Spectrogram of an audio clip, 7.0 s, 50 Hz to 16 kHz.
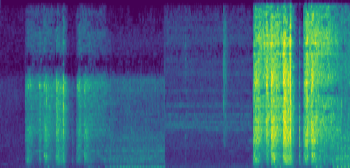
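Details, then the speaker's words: Bajaj Pulsar N160, first start of the day, cold: two starts, each a harsh rattling catch before a fast, uneven idle settles in; odd noise only on first start, origin unknown. "বন্ধুরা, আমার Pulsar N160 বাইকটি দিনের first স্টার্টে engine থেকে একটি অদ্ভুত রকম noise আসে।"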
